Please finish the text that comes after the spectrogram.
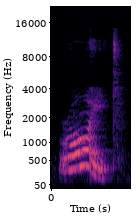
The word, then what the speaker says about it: write: Wymawiam identycznie jak write, czyli pisać. Warto sobie to tak skojarzyć. Right. Nie ma żadnej różnicy w wymowie tych dwóch słów.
